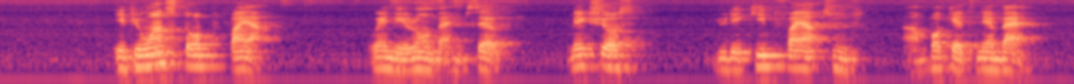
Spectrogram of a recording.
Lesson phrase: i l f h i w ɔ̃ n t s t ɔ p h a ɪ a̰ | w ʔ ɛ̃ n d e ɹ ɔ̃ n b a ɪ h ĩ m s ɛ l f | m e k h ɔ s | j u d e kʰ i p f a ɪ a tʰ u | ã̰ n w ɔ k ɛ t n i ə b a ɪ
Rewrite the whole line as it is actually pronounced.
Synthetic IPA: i f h i w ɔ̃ n t s t ɔ p f a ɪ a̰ | w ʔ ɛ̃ n d e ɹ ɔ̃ n b a ɪ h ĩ m s ɛ l f | m e k ʃ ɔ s | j u d e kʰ i p f a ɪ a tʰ u | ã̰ n b ɔ k ɛ t n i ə b a ɪ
